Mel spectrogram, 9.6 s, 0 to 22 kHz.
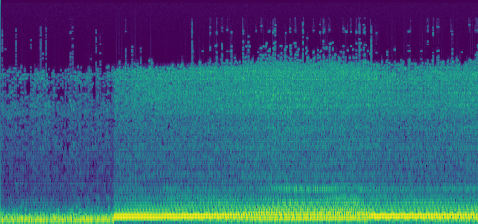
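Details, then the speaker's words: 1969 Mustang V8, just refilled with antifreeze after cooling work: steady low drone that wavers and dips, running fairly decent then rough; cause unknown, timing possibly suspected. "it was running fairly decent and then it started running like crap I'm not sure what's going on here"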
